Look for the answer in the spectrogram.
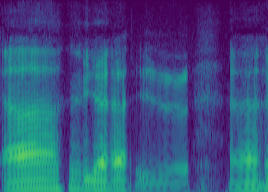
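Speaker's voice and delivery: mock crowd murmur of approval; a hint of an audience mumble. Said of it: "a mumble of appreciation".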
